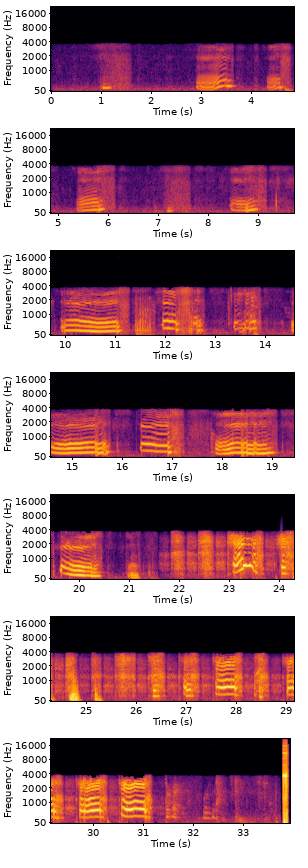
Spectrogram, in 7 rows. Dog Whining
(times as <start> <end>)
9.9 17.2, 17.8 21.2, 21.9 32.5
